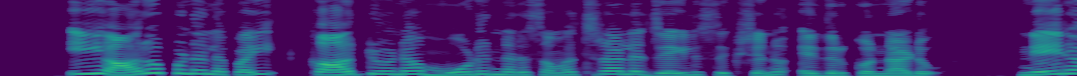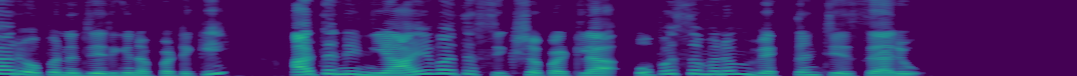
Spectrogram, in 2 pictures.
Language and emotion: Telugu, neutral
